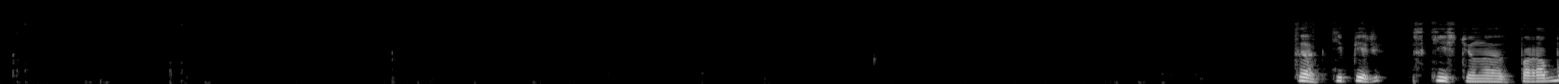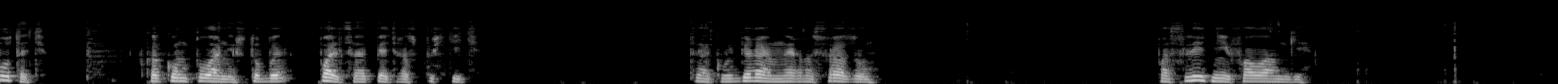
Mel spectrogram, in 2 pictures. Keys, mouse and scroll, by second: 0.7 r, 1.9 middle click, 3.0 middle click, 10.9 click, 11.4 middle click, 15.1 scroll up 2, 17.1 shift+middle click, 17.9-18.9 scroll up 1, 18.9 middle click, 18.9-20.0 scroll up 1, 21.4-21.9 scroll up 2, 21.9-22.7 scroll down 1, 22.7 middle click, 25.7 click, 28.2 shift+click, 30.5 middle click.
